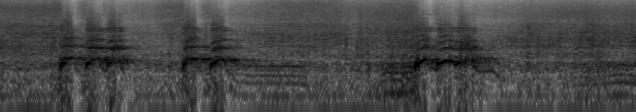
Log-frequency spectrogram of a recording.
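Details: Angry dog that wants to bite people gives three clusters of loud, rough barks about every two seconds, separated by a low rumbling growl.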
